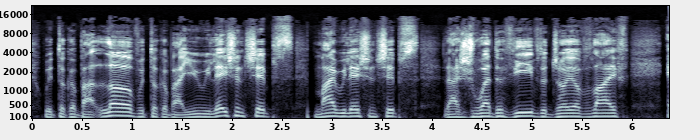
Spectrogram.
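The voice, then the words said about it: French accent. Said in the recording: “the accent is French”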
